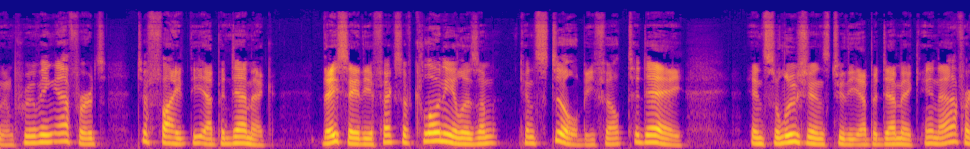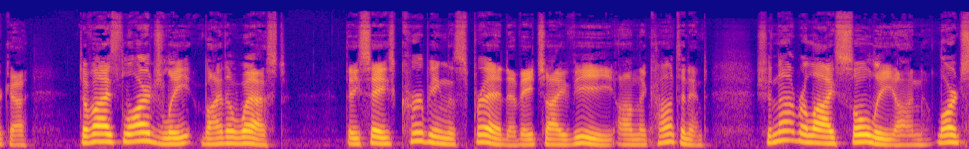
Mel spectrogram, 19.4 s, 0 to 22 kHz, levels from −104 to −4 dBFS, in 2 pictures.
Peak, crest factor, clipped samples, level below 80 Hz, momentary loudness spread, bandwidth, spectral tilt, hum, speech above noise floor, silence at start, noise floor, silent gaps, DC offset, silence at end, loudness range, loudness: 0 dBFS; 20 dB; under 0.1%; -62 dBFS; 12 LU; 16.5 kHz; -6 dB/octave; none; 45 dB; 0 s; -64 dBFS; none; under 0.1%; 0 s; 3 LU; -20 LUFS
